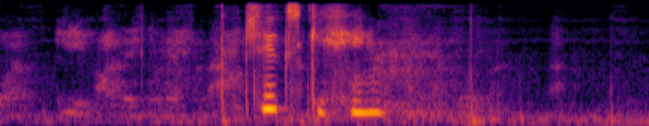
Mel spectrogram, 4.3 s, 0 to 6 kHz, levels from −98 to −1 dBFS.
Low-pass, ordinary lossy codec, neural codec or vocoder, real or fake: 5.4 kHz; none; codec, 24 kHz, 3 kbps, HILCodec; fake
